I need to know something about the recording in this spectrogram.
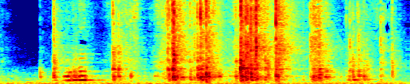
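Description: Hard plastic parts of a vegetable chopper's mandoline slicer and its food holder clicking and clattering as they are handled and fitted together: a quick, irregular run of sharp clicks.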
